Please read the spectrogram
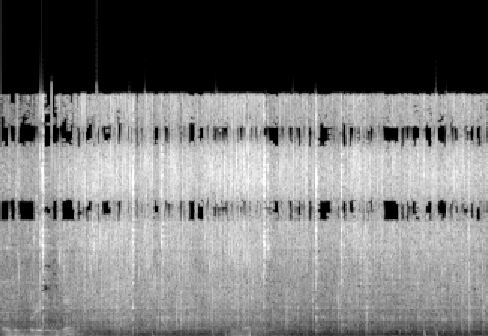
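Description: Chopped ginger, garlic and green chillies sizzling steadily in hot oil in a metal kadhai. A metal spatula clicks and scrapes against the pan now and then as they are stirred.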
